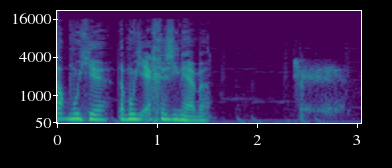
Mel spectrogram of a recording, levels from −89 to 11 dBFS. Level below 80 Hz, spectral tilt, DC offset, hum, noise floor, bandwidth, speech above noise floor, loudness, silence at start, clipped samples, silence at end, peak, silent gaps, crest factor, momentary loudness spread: -66 dBFS; -5.5 dB/octave; under 0.1%; none; -62 dBFS; 16.5 kHz; 36 dB; -26 LUFS; 0 s; under 0.1%; 0.25 s; -8 dBFS; none; 20 dB; 19 LU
